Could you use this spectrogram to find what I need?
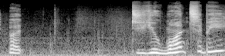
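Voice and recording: Putting on a character voice, a woman talks slowly at a high pitch, her slightly mellow tone carrying a slightly husky edge and lively intonation.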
